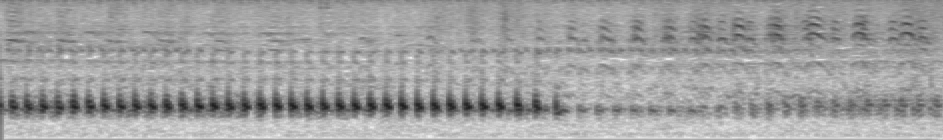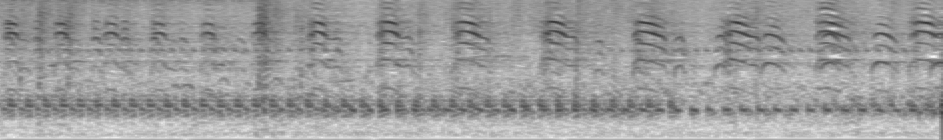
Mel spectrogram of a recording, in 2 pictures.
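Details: ['Wild cane toad from the Brazilian pantanal sertão: a loud, rapid pulsed trill for nearly three seconds, then softer continuous trilling overlaid by many short high chirps, probably other animals nearby.']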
